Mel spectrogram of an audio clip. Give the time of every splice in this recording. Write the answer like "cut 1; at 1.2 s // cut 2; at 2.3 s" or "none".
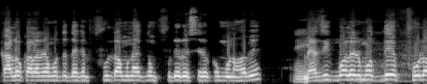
cut 1; at 2.8 s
